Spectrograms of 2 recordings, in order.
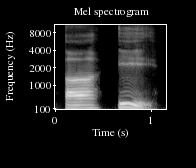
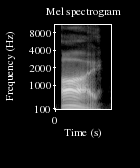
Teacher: What's absolutely crucial here is to begin with the correct throaty uh sound. From uh you're going to glide immediately into the smiling e sound u e. Now at speed it becomes i.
